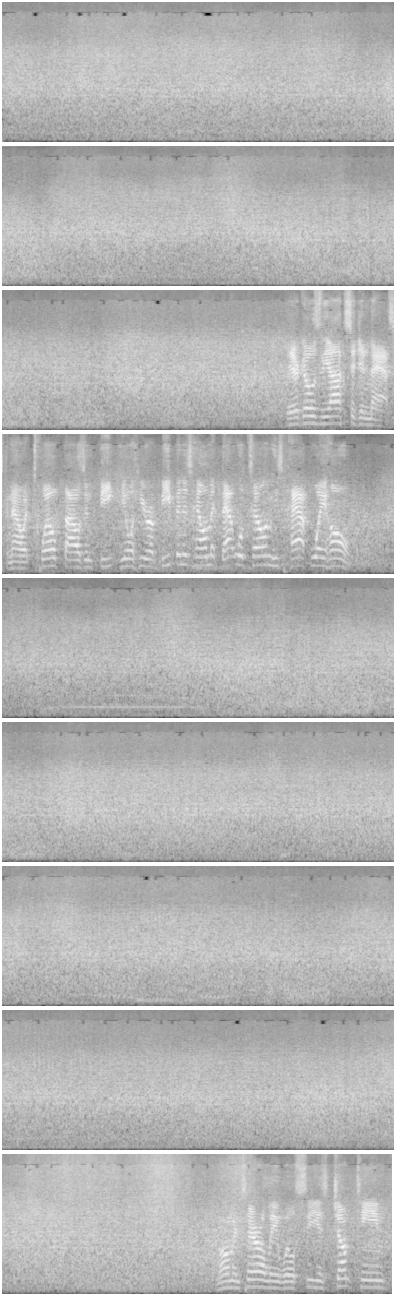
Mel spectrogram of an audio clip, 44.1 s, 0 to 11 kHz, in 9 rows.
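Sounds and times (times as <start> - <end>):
wind roar on microphone: 0.0 - 44.0.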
